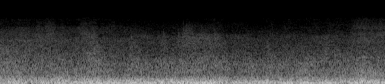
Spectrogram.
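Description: Ocean waves breaking on the shore at Stuart Beach on Hutchinson Island, Florida: a constant loud roar of surf mixed with heavy wind buffeting the microphone.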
